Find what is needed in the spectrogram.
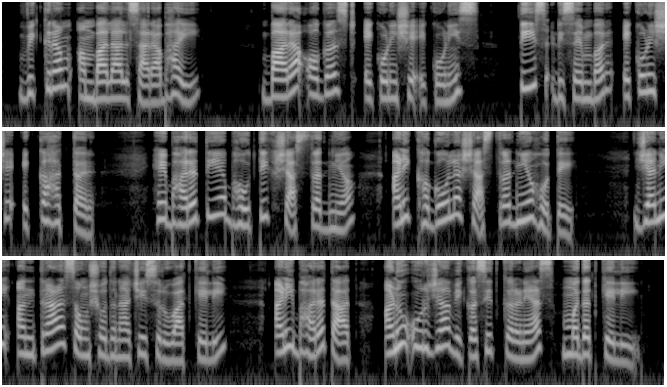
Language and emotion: Marathi, neutral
